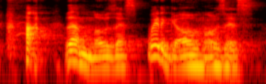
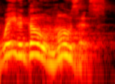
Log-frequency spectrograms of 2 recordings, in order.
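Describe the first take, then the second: First: Mocking laugh, then dry praise; very sarcastic. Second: High, loud jubilant cheer; excited cheer. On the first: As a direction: jeer with fake congratulations. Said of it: "said very sarcastically". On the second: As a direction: cheer wildly for your hero. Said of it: "cheered and all excitedly said". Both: A narrator's reading.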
